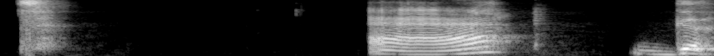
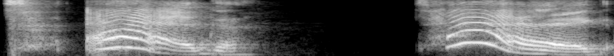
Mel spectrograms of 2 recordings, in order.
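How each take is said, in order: First: T, a, g as separate sounds with clear gaps; sounds said apart. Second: Tag blended into one quick word; blended quicker. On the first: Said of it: "let's try it again". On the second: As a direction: run the sounds together into Tag. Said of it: "I'm gonna do it a little bit quicker". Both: Shown as a demonstration.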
